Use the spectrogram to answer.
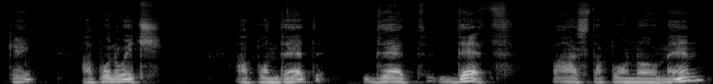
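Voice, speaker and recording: A man with a Croatian accent talks slowly through a Bible study, dwelling on each phrase and repeating himself as he reads. His voice sits low and mellow, with a husky edge. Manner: slow, deliberate, repeats phrases while reading aloud. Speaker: Bible teacher. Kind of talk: informal Bible study talk.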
